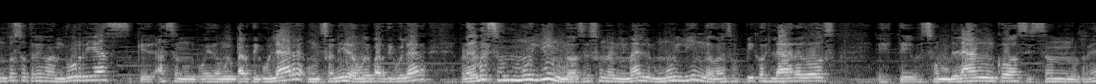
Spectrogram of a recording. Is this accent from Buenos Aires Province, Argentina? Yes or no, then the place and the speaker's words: no; Bariloche, Río Negro, Argentina; yo soy del sur, o sea, soy de la Patagonia, y en Bariloche puntualmente, en mi barrio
